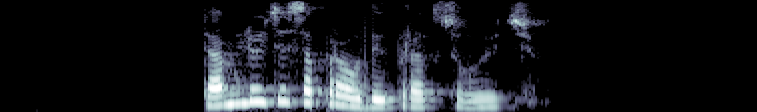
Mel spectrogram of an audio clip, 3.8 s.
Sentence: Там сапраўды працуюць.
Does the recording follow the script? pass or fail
fail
